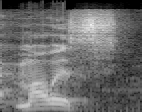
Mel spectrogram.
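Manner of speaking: usual speaking voice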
